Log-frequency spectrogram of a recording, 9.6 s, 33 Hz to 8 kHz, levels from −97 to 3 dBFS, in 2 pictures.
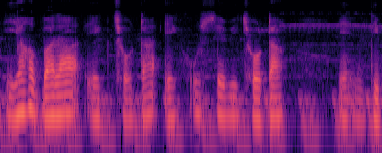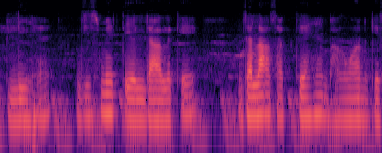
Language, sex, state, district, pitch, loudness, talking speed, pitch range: Hindi, male, Bihar, Saran, 120 Hz, -39 LUFS, 130 wpm, 115-130 Hz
